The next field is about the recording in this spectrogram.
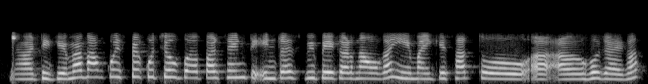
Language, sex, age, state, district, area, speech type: Hindi, female, 18-30, Madhya Pradesh, Indore, urban, conversation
